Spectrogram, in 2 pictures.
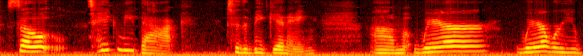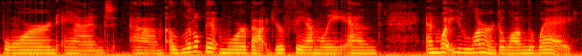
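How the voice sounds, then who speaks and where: A woman's voice: on the low side, lively intonation, a little slow, slight background noise, poor audio. Affirming woman podcast host. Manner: friendly, affirming, frequent "sure". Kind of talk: interview podcast.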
